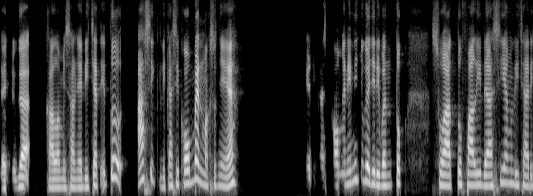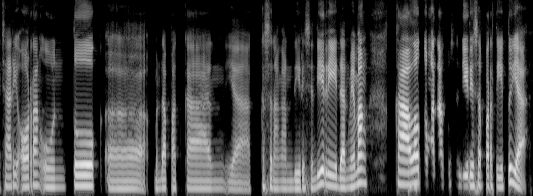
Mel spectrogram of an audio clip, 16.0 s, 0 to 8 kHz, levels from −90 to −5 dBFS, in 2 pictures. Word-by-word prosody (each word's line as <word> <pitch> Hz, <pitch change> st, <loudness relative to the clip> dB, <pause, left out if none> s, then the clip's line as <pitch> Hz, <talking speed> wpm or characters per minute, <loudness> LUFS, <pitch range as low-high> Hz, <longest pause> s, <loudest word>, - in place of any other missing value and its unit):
Dan 125 Hz, -, -1 dB
juga, 150 Hz, +3 st, +5 dB, 0.3 s
kalau 130 Hz, -1 st, +2 dB
misalnya 135 Hz, 0 st, -2 dB
di 140 Hz, -, -1 dB
chat 165 Hz, -, +2 dB
itu 205 Hz, -, 0 dB, 0.3 s
asik, 215 Hz, -, +1 dB
dikasih 165 Hz, +6 st, -4 dB
komen 200 Hz, +6 st, +4 dB
maksudnya, 165 Hz, -2 st, -4 dB
ya. -, -, -3 dB, 1.1 s
Dikasih -, -, -12 dB
komen 165 Hz, +1 st, -3 dB
ini 225 Hz, -, -4 dB
juga 240 Hz, -3 st, +2 dB
jadi 185 Hz, -, +2 dB
bentuk, 170 Hz, +5 st, 0 dB, 0.4 s
suatu 165 Hz, 0 st, +2 dB
validasi 175 Hz, +2 st, 0 dB
yang 200 Hz, -, -5 dB
dicari-cari 155 Hz, -1 st, -4 dB
orang 165 Hz, +4 st, 0 dB
untuk, 150 Hz, +4 st, +1 dB
eee, 120 Hz, -1 st, -4 dB, 0.2 s
mendapatkan 120 Hz, -1 st, -5 dB
ya, 110 Hz, -2 st, -7 dB, 0.2 s
kesenangan 120 Hz, -4 st, -6 dB
diri 120 Hz, 0 st, -2 dB
sendiri. 170 Hz, +7 st, +2 dB
Dan 135 Hz, -2 st, +2 dB
memang, 205 Hz, +8 st, +5 dB, 0.4 s
kalau 190 Hz, +2 st, +8 dB
teman 185 Hz, -2 st, -3 dB
aku 175 Hz, -, -13 dB
sendiri 160 Hz, -1 st, 0 dB
seperti 155 Hz, -3 st, -2 dB
itu, 220 Hz, -, +1 dB
ya, 175 Hz, -, +5 dB
160 Hz, 145 wpm, -23 LUFS, 130-175 Hz, 1.1 s, kalau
